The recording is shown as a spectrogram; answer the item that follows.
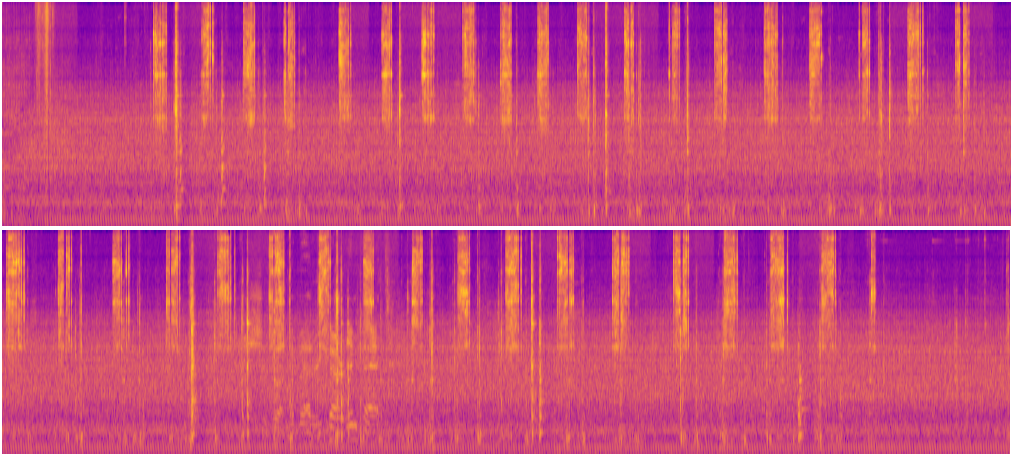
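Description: An engine idles steadily under a run of sharp metallic clicks, about two a second, from wrench work on a trailer wheel's lug nut.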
